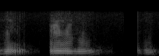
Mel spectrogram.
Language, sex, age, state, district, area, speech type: Bengali, male, 60+, West Bengal, Purulia, rural, conversation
